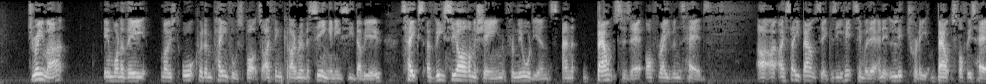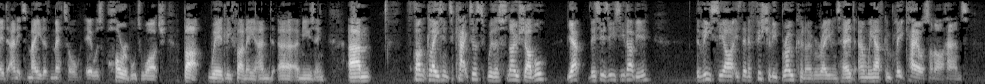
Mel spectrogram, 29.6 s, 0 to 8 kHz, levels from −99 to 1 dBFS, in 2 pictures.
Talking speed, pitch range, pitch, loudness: 190 wpm, 125-160 Hz, 135 Hz, -24 LUFS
